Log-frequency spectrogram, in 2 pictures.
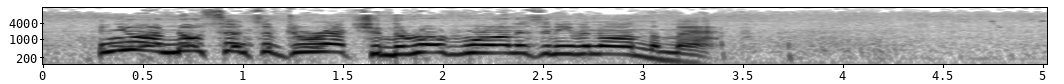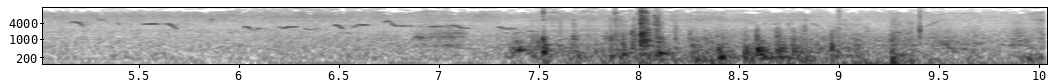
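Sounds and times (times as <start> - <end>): quiet outdoor ambience: 0.0 - 10.0
bird chirping: 4.3 - 9.8
knocks and rustling in vehicle: 7.4 - 10.0.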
